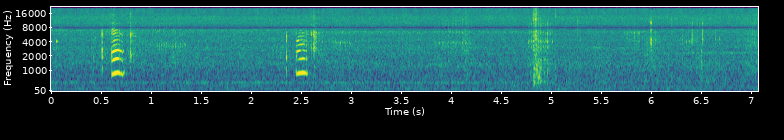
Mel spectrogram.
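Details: Pet cat making silly noises indoors: two brief, clipped chirps about two seconds apart, each a quick upturned note with overtones, then soft clicks and faint background hiss.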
